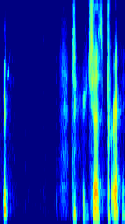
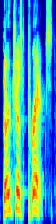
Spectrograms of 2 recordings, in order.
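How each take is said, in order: First: "They're just pricks" slow and soft through laughter; very slow, softer laughing take of "They're just pricks"; laughing repeat. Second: "They're just pricks" blurted higher and louder; higher, louder first take of "They're just pricks"; punchy punchline. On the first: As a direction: let it dissolve into a laugh. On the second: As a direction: fire the punchline up high. Joke about New Yorkers, punchline. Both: Acted.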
